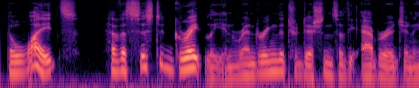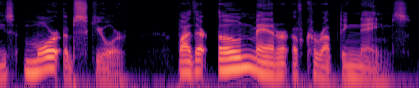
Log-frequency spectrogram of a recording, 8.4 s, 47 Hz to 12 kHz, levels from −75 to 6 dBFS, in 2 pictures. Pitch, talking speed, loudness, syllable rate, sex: 105 Hz, 150 wpm, -20 LUFS, 5.5 syllables/s, male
